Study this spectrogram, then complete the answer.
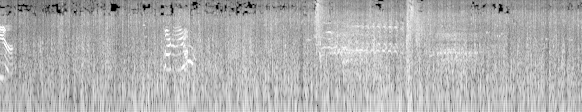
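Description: Wooden wagon wheels rattle and rumble over a dirt track.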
